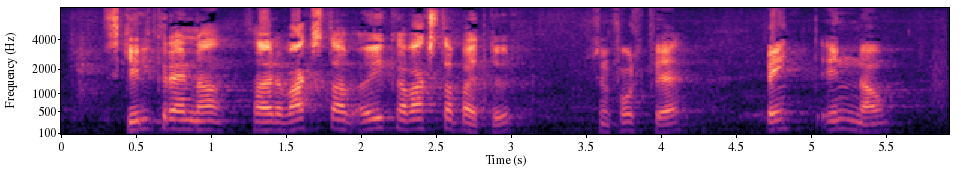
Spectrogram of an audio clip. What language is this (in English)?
Icelandic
